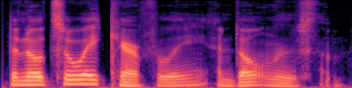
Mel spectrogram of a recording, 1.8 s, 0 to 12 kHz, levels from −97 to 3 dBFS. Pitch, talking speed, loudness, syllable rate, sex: 125 Hz, 305 wpm, -19 LUFS, 8.3 syllables/s, male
